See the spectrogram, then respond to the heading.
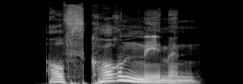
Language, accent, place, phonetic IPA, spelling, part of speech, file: German, Germany, Berlin, [aʊ̯fs kɔʁn ˈneːmən], aufs Korn nehmen, verb, De-aufs Korn nehmen.ogg
- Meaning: to satirize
